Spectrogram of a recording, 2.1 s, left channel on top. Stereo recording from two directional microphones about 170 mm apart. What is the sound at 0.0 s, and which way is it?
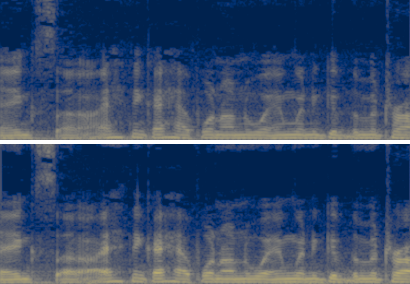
Speech, 10° left (ahead or behind).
